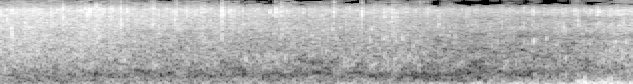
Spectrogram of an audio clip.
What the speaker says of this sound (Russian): Так ласково бьет о берег волна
